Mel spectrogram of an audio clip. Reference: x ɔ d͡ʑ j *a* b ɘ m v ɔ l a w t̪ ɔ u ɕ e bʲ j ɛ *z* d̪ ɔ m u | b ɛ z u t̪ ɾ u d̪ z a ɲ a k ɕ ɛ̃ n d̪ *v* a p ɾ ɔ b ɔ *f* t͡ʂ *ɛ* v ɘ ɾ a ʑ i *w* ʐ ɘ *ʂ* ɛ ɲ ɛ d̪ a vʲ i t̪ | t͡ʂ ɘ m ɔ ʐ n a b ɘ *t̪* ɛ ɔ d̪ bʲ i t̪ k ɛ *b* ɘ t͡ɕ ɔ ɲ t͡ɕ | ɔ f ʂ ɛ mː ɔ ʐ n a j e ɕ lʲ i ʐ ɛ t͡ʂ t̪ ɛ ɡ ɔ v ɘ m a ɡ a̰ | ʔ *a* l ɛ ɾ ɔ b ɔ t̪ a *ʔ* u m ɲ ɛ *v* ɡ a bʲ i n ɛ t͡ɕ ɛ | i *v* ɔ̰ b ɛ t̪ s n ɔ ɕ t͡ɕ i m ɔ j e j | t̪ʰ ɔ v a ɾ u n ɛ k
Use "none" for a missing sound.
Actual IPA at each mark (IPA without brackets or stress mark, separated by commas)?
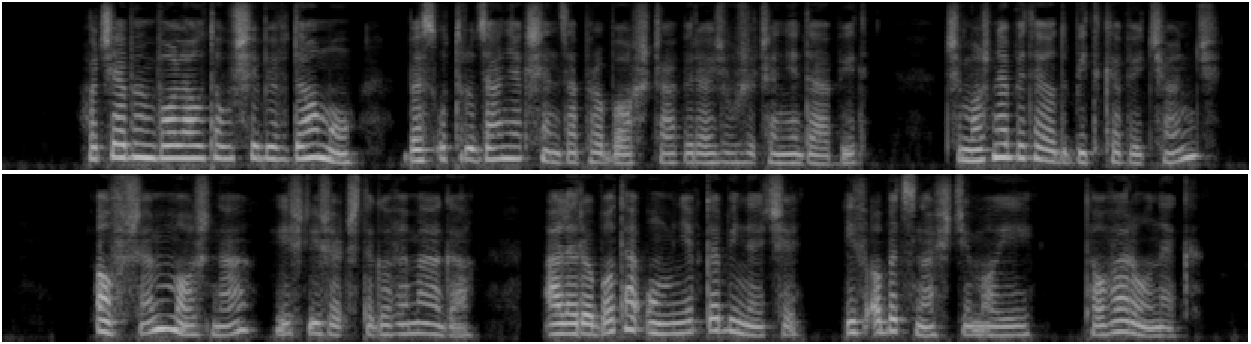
a, v, z, ʂ, a, w, t͡ʂ, t̪, v, a, ʔ, v, v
